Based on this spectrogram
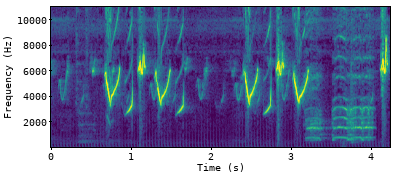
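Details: Young wild cinereous tit in forest, singing a full 'besetan' song: sharp, clear whistled V-shaped notes, often paired, given in quick bursts, followed by a short buzzy chattering phrase and a final high note.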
